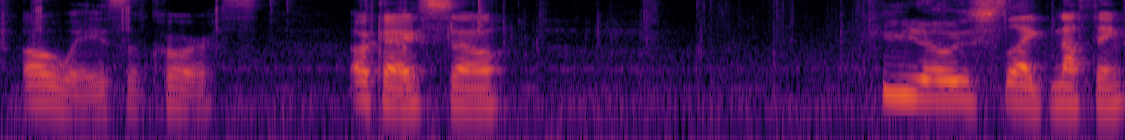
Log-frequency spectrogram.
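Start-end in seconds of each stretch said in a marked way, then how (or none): 1.8-5.6 very loud, drawn-out talking through a yawn. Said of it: "Sorry I'm yawning".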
